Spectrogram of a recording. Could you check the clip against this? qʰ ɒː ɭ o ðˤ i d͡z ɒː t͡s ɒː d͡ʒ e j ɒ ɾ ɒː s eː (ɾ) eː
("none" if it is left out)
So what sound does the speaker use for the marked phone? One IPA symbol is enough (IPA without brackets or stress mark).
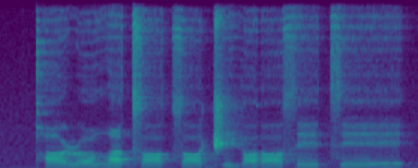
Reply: t͡s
